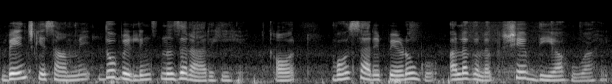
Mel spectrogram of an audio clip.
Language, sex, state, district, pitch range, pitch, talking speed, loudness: Hindi, female, Delhi, New Delhi, 195-255 Hz, 225 Hz, 175 wpm, -19 LUFS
